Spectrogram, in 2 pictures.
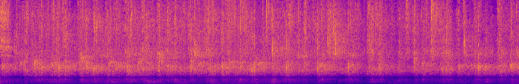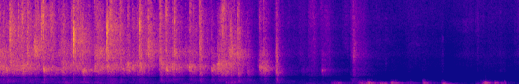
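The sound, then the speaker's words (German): Dense, steady applause from an audience as guests are invited onto the stage, a broad wash of many hands clapping for about eight seconds before it thins out quickly into a few scattered claps and fades. “Den Applaus nehmen wir gleich mit.”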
